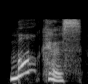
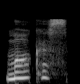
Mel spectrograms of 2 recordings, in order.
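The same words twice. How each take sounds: First: High, loud outcry; shocked cry. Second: High, rising, unfinished question; raised voice, doubtful and left hanging; trailing doubt. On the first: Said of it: "cried Kate". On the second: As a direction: question the name and let it die. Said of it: "She let the sentence die". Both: A narrator's reading.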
